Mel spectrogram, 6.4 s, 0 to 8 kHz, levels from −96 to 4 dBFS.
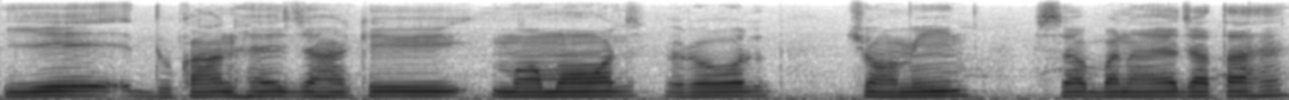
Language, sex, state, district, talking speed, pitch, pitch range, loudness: Hindi, male, Jharkhand, Deoghar, 110 wpm, 130 Hz, 125-135 Hz, -14 LUFS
